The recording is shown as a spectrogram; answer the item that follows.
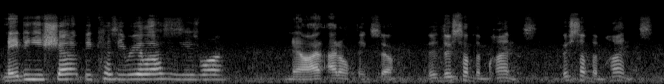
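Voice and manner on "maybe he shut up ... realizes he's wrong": wondering thought. Retold or imitated. Voicing his thought while scared.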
